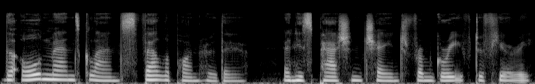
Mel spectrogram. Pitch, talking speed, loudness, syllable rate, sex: 185 Hz, 180 wpm, -18 LUFS, 4.5 syllables/s, female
